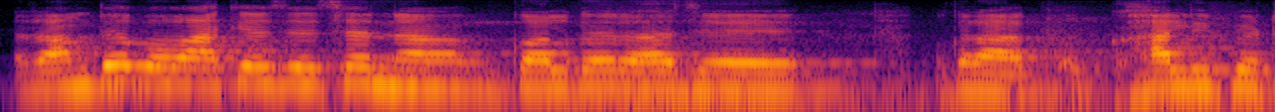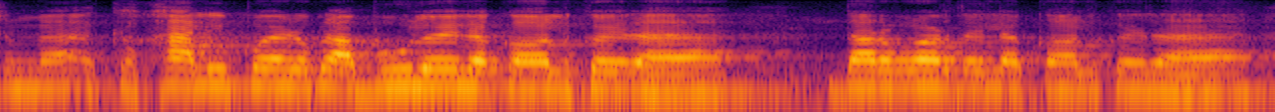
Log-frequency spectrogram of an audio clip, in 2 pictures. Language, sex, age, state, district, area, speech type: Maithili, female, 45-60, Bihar, Madhepura, rural, spontaneous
